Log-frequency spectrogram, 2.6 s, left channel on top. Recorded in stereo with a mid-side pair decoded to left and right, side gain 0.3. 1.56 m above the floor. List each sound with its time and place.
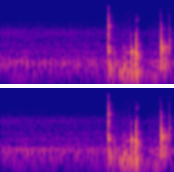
1.6 s a toilet flushing: 10° right, 0.7 m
